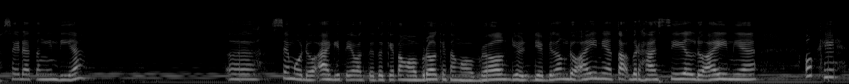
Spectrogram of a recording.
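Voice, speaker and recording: A middle-aged woman preaching a sermon, telling a personal story with emotion and changing tones for the people she quotes. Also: mid-range voice. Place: church stage.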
